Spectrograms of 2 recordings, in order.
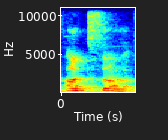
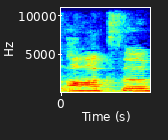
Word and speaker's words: Uxa: This is Uxa. Uxa. Say it with me. Uxa. Okay. Oh my god. No one can pronounce Uxa. My name right. Yeah, a lot of people say it's Oxa, but it's Uxa, so...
